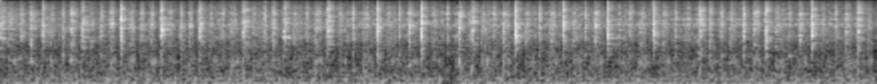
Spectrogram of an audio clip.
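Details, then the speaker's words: Harley Evo Softail V-twin after fixing loose intake bolts, cracked vacuum cap and idle speed screw, engine still cold: even, steady low idle with regular firing pulses, no misses or surging; holds a dead quiet idle on an untuned mixture screw. "man it's holding a dead quiet Idol I don't like running them like this though actually really impressed that it's doing that on an untuned mixture screw"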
